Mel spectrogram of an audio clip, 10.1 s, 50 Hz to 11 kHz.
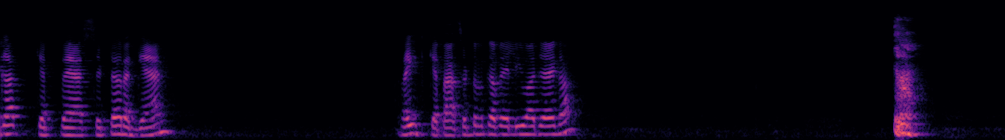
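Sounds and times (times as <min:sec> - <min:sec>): man coughing: 0:09.0 - 0:09.3.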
